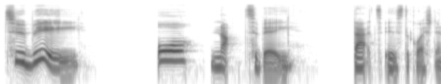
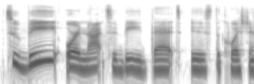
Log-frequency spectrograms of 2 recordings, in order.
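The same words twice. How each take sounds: First: It is said in a British accent. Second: It is said in an American accent.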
